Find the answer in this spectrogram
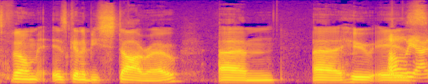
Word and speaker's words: Starro: Yeah, Starro.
